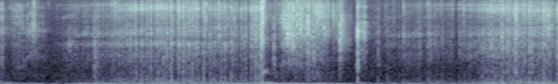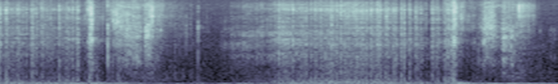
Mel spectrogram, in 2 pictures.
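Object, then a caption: Bar soap scraped with a utility blade. A dry, solid green Palma bar soap is held in the hand and scraped and carved with a utility blade, sending curly shavings off the bar. Steady raspy, crunchy scraping strokes carry a bright hiss over a low rumble, broken by occasional sharp clicks as the blade bites.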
